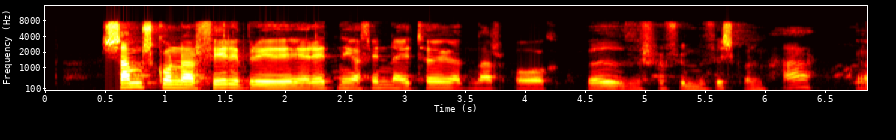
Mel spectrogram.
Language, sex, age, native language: Icelandic, male, 30-39, Icelandic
